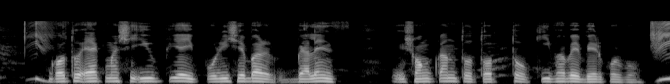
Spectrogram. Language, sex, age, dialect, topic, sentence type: Bengali, male, 18-24, Rajbangshi, banking, question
